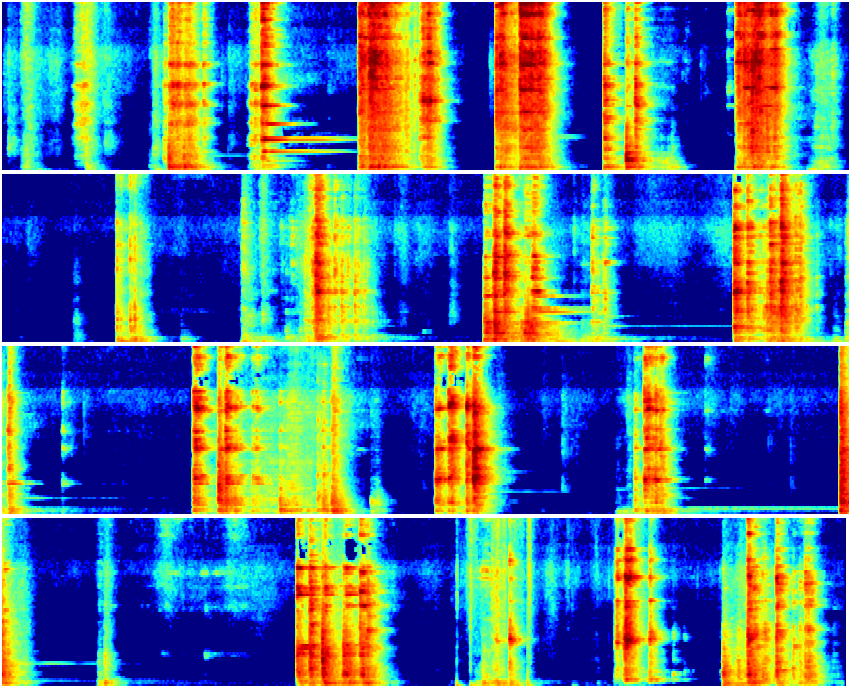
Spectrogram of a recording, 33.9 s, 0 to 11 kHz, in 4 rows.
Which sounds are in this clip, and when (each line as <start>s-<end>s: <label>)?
0.9s-0.9s: cutlery and dishes
1.6s-3.1s: cutlery and dishes
3.6s-6.8s: cutlery and dishes
7.3s-8.4s: cutlery and dishes
9.6s-10.1s: cutlery and dishes
11.5s-12.0s: cutlery and dishes
13.3s-14.9s: cutlery and dishes
15.8s-17.3s: cutlery and dishes
18.8s-20.7s: cutlery and dishes
21.3s-21.9s: cutlery and dishes
23.2s-23.8s: cutlery and dishes
25.3s-25.7s: cutlery and dishes
26.4s-26.6s: cutlery and dishes
28.3s-29.3s: cutlery and dishes
30.0s-30.8s: cutlery and dishes
31.5s-32.1s: cutlery and dishes
32.6s-33.7s: cutlery and dishes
